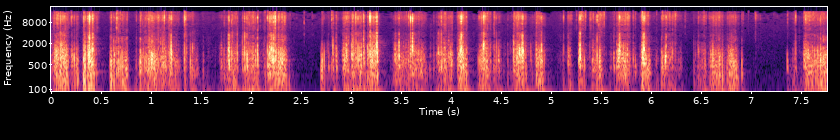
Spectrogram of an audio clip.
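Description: Long gold metal claw nails tap and scratch across a round, flat, solid cork coaster. They make bursts of dry, rapid patter and scraping with short, damped hits and brief pauses between strokes.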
